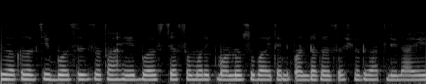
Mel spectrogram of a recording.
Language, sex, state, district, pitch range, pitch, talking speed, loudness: Marathi, female, Maharashtra, Pune, 215-225 Hz, 220 Hz, 265 wpm, -28 LUFS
